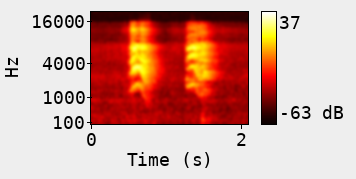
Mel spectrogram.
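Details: Alexandrine parakeet kept as a pet, beginning to talk indoors: two loud, raspy, harmonic squawked syllables about three quarters of a second apart, each sweeping downward.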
